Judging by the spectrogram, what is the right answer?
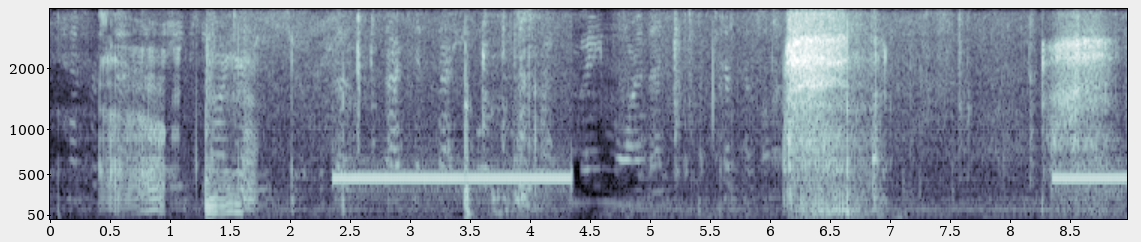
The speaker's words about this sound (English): To speak to a representative, dial 5.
